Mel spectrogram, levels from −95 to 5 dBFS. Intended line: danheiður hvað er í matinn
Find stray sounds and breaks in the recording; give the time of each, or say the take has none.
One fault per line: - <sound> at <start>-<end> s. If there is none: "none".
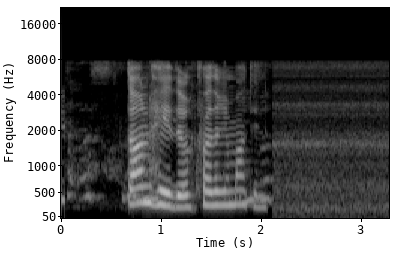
none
